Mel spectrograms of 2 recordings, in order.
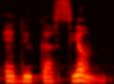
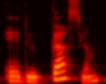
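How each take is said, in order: First: The stress is on the last syllable. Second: The stress is on the second-to-last syllable. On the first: The speaker calls it right. "the stress is coming on the end of the word" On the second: The speaker calls it wrong. "It's not educación"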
